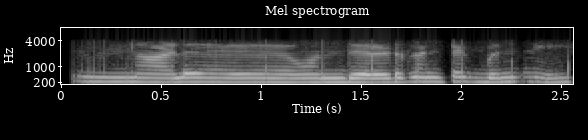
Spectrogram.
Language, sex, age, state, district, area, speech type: Kannada, female, 18-30, Karnataka, Tumkur, urban, conversation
